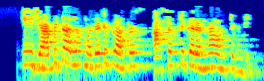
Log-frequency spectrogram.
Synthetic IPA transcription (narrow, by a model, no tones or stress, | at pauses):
iːd͡ʒaːbit̪aːlɐmɔd̪ɐʈipɾaːsesaːsɐk̚t̪ikɐɾɐŋɡaːuɳʈund̪i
